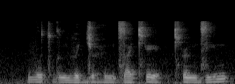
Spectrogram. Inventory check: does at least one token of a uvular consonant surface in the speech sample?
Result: no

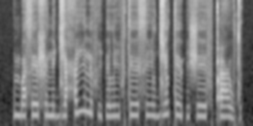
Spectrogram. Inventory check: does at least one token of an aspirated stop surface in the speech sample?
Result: no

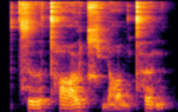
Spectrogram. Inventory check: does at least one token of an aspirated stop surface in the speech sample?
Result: yes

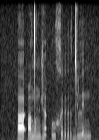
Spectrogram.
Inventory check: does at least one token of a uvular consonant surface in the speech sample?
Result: no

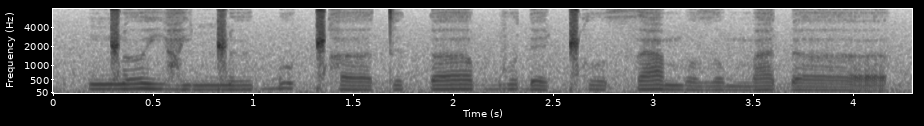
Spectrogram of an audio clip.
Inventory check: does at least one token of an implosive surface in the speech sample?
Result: yes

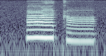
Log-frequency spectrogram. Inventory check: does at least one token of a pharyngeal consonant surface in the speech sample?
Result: yes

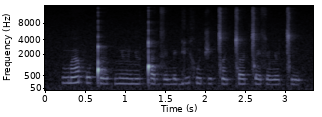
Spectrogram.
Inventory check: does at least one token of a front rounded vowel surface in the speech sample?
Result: yes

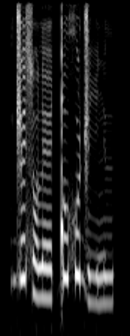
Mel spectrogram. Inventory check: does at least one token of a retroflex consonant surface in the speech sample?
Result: yes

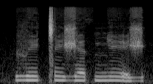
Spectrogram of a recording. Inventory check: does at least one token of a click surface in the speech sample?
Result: yes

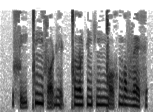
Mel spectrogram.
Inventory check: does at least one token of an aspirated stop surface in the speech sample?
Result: no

